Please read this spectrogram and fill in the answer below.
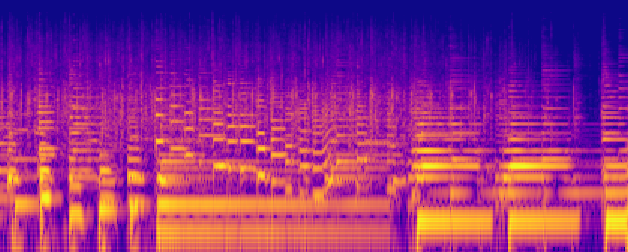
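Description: A bolero played on acoustic guitars: plucked melody notes over long held bass notes.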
